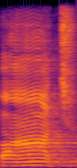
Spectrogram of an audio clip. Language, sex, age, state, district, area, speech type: Hindi, male, 45-60, Uttar Pradesh, Azamgarh, rural, read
